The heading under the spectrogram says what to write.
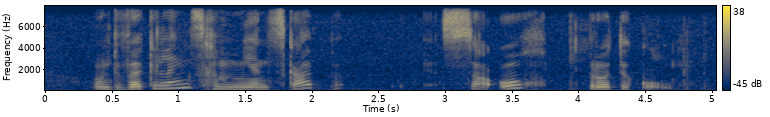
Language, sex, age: Afrikaans, female, 23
